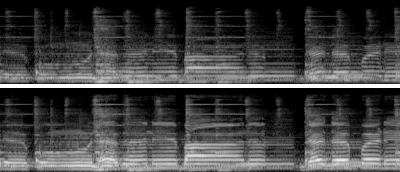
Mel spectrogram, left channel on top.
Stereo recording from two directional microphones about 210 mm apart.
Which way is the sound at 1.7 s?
55° right (ahead or behind).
